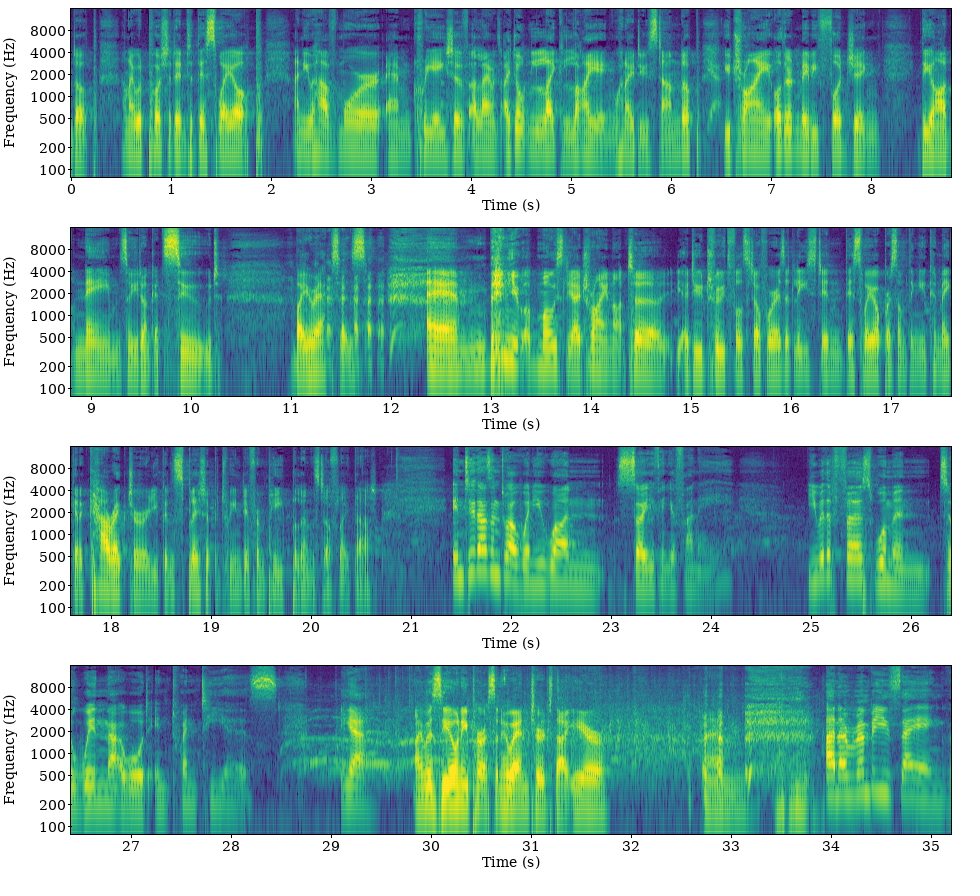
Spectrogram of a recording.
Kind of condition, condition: setting, live audience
